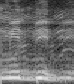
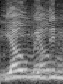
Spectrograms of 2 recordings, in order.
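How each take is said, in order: First: The word is said without the 'yaw' syllable. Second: The word is said with the full 'yaw' syllable. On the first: The speaker calls it wrong. "বলছে মালিক মিদ্দিন" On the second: The speaker calls it right. "ইয়াউমিদ্দিন বলে না"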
